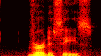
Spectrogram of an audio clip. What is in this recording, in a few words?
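"vertices", US English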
